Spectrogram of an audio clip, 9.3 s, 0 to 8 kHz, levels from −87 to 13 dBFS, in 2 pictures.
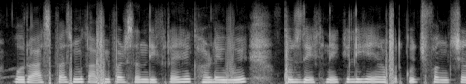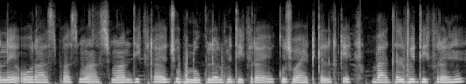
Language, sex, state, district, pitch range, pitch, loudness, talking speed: Hindi, male, West Bengal, Kolkata, 220-240 Hz, 225 Hz, -14 LUFS, 270 wpm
